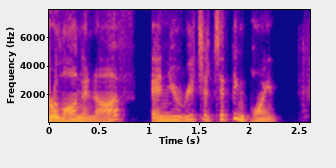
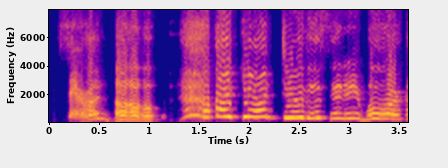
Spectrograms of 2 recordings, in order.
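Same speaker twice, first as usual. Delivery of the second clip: high, crying voice that slows at the end; reliving a crying breakdown, pitched up and teary; retold sobbing; 12 semitones higher, slower than usual. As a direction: break down in tears as you say it. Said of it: "all of a sudden I just start bawling".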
